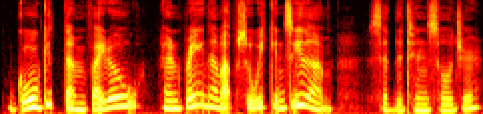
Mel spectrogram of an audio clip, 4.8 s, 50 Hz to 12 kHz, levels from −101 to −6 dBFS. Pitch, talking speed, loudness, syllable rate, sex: 240 Hz, 210 wpm, -19 LUFS, 4.8 syllables/s, female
